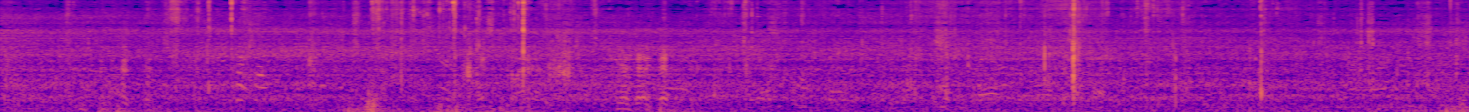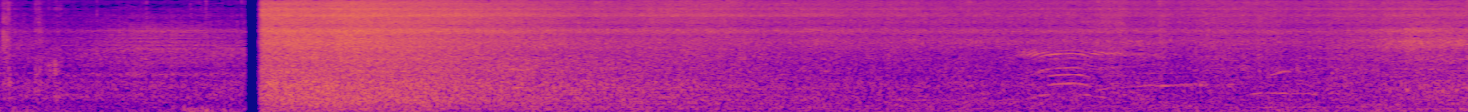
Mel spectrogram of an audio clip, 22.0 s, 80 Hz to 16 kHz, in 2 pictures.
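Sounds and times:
ocean waves breaking: 0.0s - 2.6s, 11.5s - 22.0s.

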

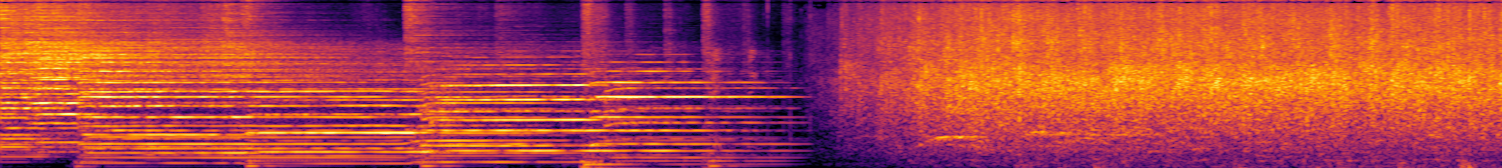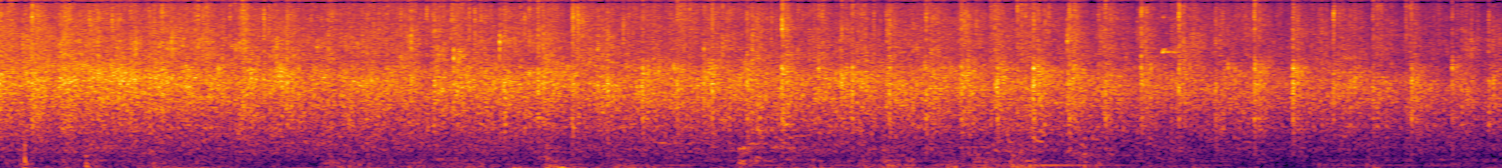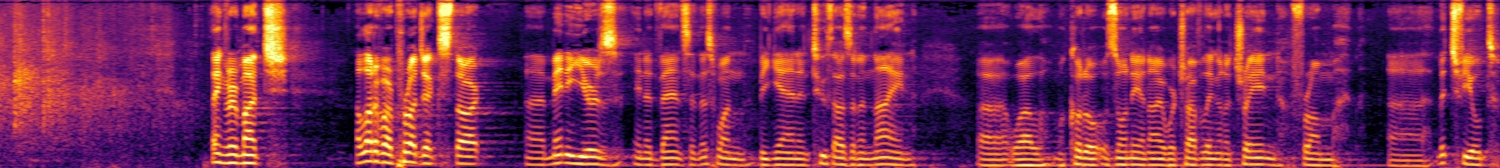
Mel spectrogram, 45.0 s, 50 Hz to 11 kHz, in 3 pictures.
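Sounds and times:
audience applauding: 8.0s - 32.1s.

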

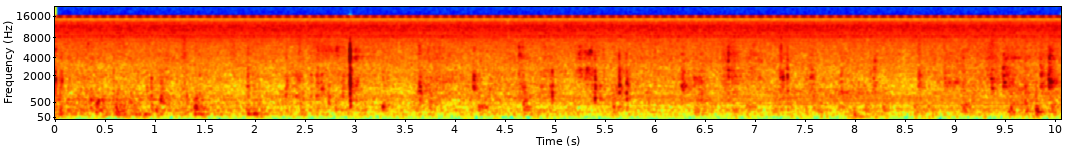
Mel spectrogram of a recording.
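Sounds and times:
faint steady hum: 0.0s - 10.0s
book pages rustling: 4.9s - 7.8s.

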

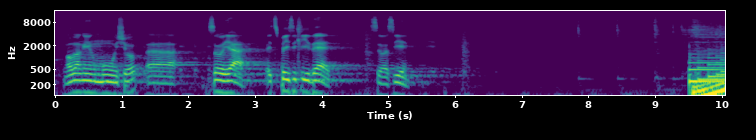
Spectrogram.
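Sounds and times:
rock band playing chord: 9.5s - 10.0s.

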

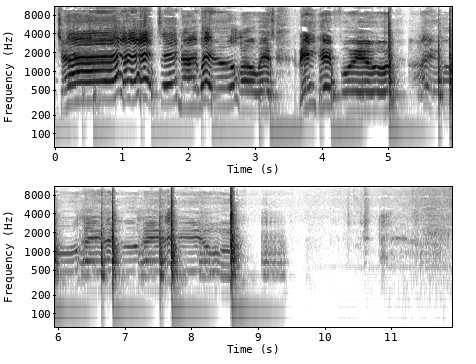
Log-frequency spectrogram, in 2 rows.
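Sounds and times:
man singing: 0.0s - 8.9s.

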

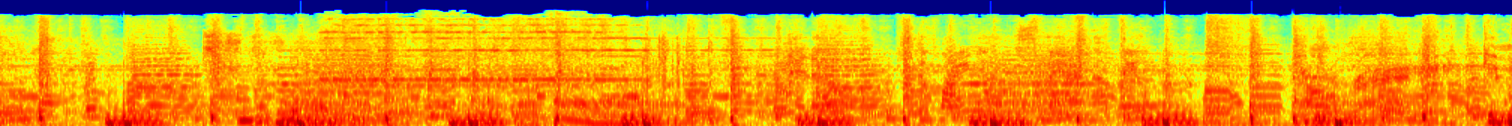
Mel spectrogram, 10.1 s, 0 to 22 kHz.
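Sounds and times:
telephone bell ringing: 2.0s - 7.4s.

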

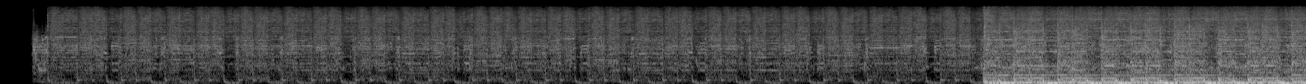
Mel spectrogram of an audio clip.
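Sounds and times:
electronic instrumental music: 0.4s - 13.0s.

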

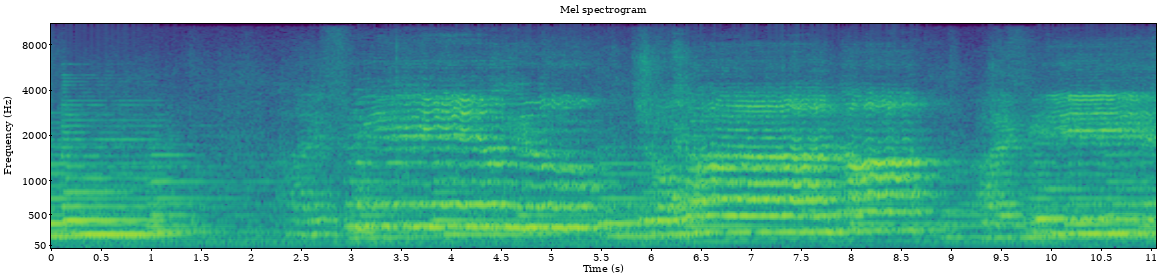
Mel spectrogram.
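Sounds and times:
choir singing chords: 2.2s - 11.0s.

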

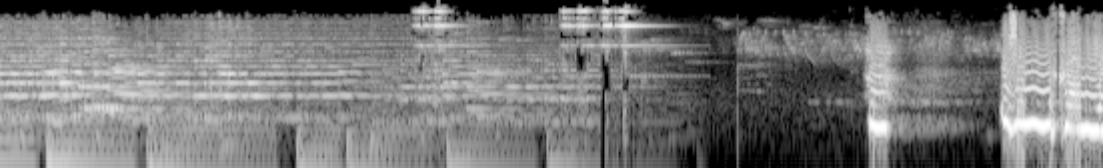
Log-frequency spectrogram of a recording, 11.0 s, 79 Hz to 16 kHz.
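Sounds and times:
plucked-string music: 0.0s - 6.8s
bicycle bell ringing: 4.1s - 4.9s, 5.6s - 7.0s.

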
